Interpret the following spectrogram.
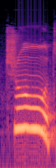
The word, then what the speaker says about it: truth: truth is God now it is not truth it is ooh although in truth you have the you so don't think that because it's you make it truth it's not truth it is truth stretch it elongate it do we really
